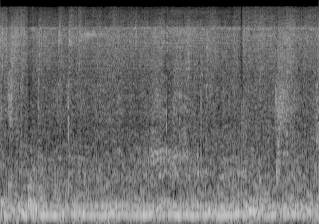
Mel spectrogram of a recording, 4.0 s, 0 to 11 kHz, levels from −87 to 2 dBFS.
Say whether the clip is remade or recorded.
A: remade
